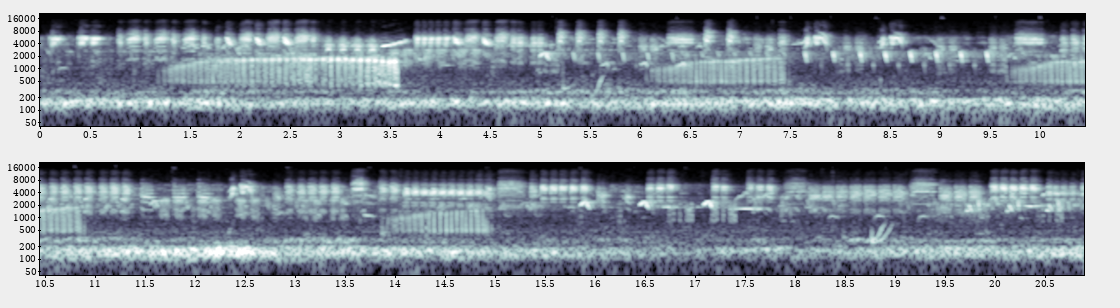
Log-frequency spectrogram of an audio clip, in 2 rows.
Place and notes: Peipsi lakeside frogs and birds, South Estonia
made during a late May night time field recording excursion to the Rapina Polder
29 May 2011, 00:55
